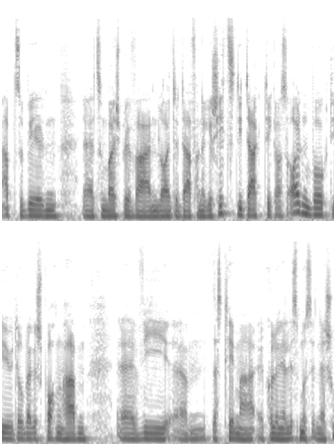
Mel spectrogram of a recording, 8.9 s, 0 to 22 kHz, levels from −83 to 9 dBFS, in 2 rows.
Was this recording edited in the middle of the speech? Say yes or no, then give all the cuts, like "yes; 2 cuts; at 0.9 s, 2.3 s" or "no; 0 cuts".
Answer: no; 0 cuts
